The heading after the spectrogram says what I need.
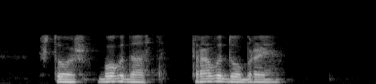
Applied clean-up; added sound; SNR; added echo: none; none; none; none.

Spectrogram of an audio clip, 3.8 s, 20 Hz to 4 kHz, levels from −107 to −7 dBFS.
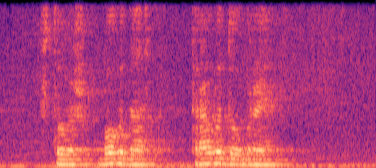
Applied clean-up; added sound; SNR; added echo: none; Truck; 15 dB; reverberation time 0.8 s.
